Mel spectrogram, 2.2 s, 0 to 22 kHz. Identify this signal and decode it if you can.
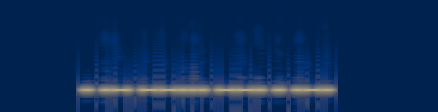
Morse code, heard as a keyed tone, about 51 wpm, 700 Hz. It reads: EA7GER
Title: DXCC-100 Call Signs - 6 Characters - 50wpm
